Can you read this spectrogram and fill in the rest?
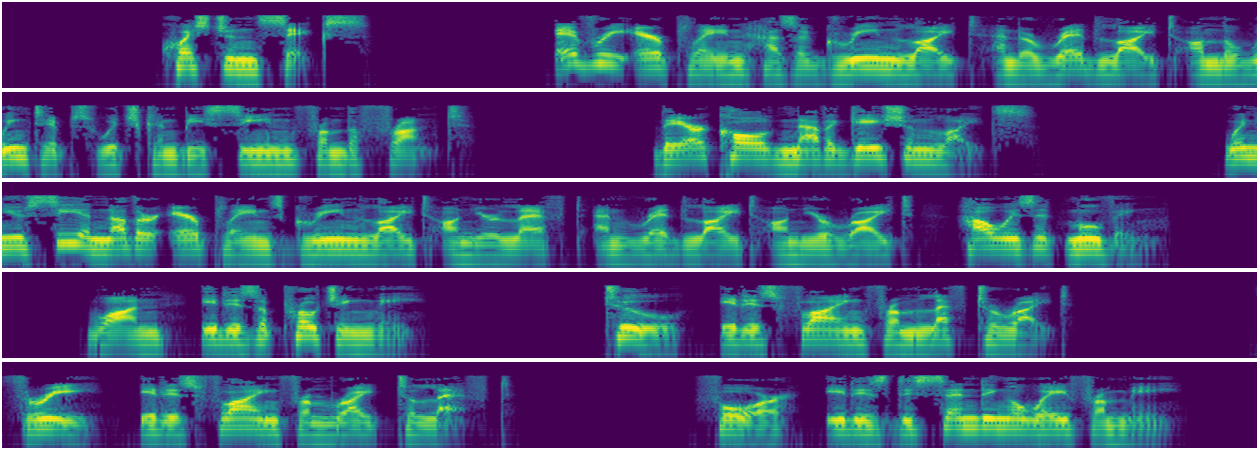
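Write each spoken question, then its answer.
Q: When you see another airplane's green light on your left and red light on your right, how is it moving?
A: 1: It is approaching me.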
